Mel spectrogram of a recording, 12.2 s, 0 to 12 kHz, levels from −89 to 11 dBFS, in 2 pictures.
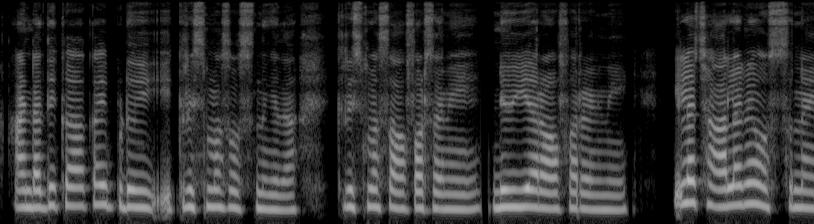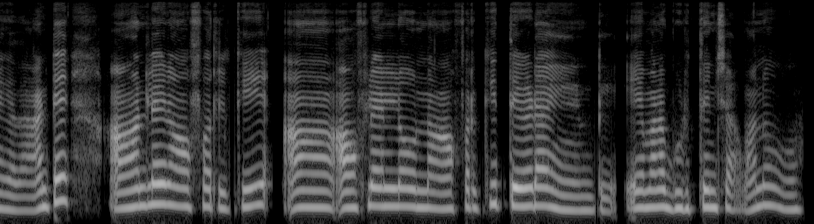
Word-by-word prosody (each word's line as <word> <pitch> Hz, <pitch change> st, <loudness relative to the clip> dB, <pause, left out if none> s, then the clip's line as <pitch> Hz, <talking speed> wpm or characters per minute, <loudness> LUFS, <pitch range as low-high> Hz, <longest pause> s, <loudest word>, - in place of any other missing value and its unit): And 255 Hz, 0 st, +3 dB
అది 280 Hz, +2 st, -1 dB
కాక 275 Hz, 0 st, -1 dB
ఇప్పుడు 265 Hz, -1 st, 0 dB, 0.3 s
ఈ -, -, -10 dB
క్రిస్మస్ 260 Hz, 0 st, -1 dB
వస్తుంది 235 Hz, 0 st, -4 dB
గదా! 215 Hz, 0 st, -4 dB, 0.4 s
క్రిస్మస్ 265 Hz, 0 st, -1 dB
ఆఫర్స్ 245 Hz, +1 st, -1 dB
అని, 225 Hz, -1 st, -2 dB, 0.3 s
న్యూ 260 Hz, -, +6 dB
ఇయర్ 255 Hz, -2 st, +4 dB
ఆఫర్సని, 230 Hz, -2 st, -3 dB, 0.4 s
ఇలా 330 Hz, +1 st, +7 dB
చాలానే 290 Hz, +3 st, +3 dB
వస్తున్నాయి 255 Hz, -2 st, -3 dB
గదా! 210 Hz, -1 st, -6 dB
అంటే 340 Hz, +8 st, +4 dB, 0.5 s
ఆన్‌లైన్ 295 Hz, +3 st, +4 dB
ఆఫర్‌లకి, 265 Hz, 0 st, -3 dB, 0.3 s
ఆహ్, 255 Hz, -1 st, +1 dB
ఆఫ్‌లైన్‌లో 275 Hz, +1 st, +1 dB
ఉన్న 250 Hz, -, -1 dB, 0.2 s
ఆఫర్‌కి 260 Hz, +4 st, -5 dB
తేడా 275 Hz, 0 st, +5 dB, 0.2 s
ఏంటి? 210 Hz, -1 st, -8 dB, 0.2 s
ఏమన్నా 255 Hz, +1 st, +2 dB
గుర్తించావా 245 Hz, -1 st, -2 dB
నువ్వు? 250 Hz, -6 st, -6 dB
255 Hz, 145 wpm, -28 LUFS, 235-275 Hz, 0.5 s, ఇలా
